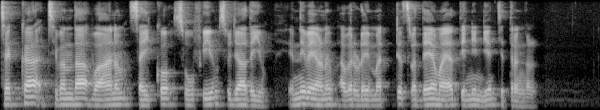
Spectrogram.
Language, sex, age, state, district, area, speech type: Malayalam, male, 30-45, Kerala, Kasaragod, rural, read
